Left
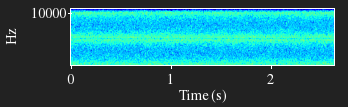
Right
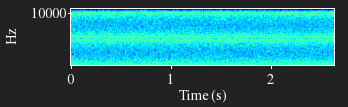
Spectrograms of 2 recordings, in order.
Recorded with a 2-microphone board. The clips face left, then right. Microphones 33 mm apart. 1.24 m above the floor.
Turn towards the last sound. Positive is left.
No sound to turn to.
